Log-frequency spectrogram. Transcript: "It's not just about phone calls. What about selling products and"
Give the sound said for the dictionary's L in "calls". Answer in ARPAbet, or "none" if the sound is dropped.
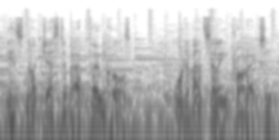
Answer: L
